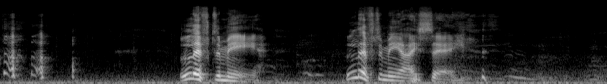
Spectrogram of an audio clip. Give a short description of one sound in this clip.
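A man laughs close to a headset microphone.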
